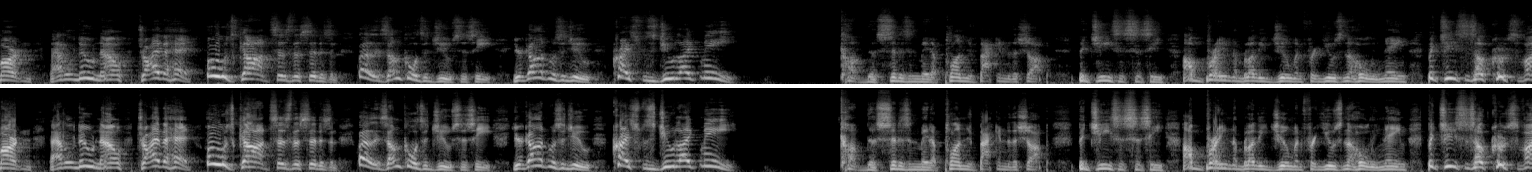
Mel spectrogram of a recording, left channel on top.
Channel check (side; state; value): left; quieter; 3.2 dB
